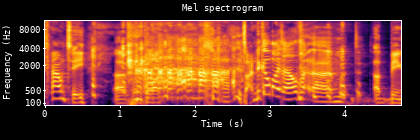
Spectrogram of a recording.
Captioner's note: laugh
